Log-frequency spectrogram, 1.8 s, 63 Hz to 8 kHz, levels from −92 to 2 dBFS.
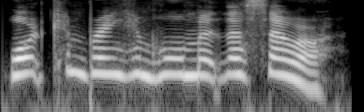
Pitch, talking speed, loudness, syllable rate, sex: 295 Hz, 265 wpm, -17 LUFS, 4.8 syllables/s, female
